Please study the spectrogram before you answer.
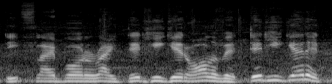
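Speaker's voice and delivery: loud, high home run call; excited play-by-play. Pretend. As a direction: erupt into a grand slam call. Calls a grand slam live.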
